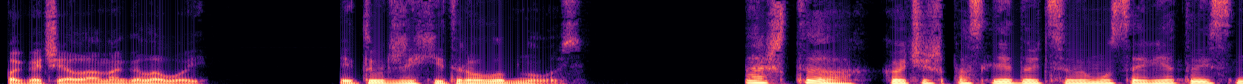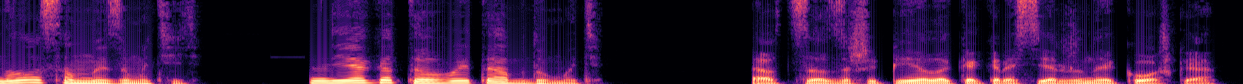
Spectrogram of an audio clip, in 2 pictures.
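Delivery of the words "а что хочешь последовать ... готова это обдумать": high, lightly teasing female voice; teasing woman. Acted. Woman slyly offering to get back together, high teasing voice. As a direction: make a sly offer in a raised pitch.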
